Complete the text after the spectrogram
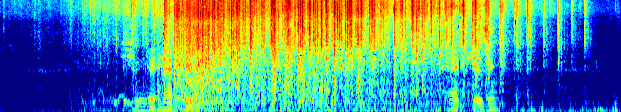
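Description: Pigeon wings flap and clatter in a burst of take-off.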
